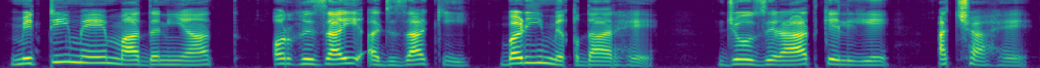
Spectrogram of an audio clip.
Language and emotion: Urdu, neutral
